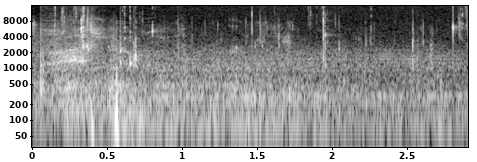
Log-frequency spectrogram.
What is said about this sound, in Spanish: Y yo tipo, no me importa, no me importa, no me pagan por esto, voy a comer. Ah, no, sé por qué es el sonido masticado, porque de verdad estoy masticando, ¿eh?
